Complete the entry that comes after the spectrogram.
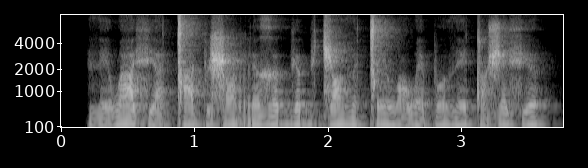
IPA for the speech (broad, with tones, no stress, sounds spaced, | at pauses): ð e˩˥ w a˧˥˧ fʲ a˩˥ ǀ a˩˥ pʲ ə˩˥ ʐ ɒ˧˥˧ r ə˧˥˧ ɣ ə˧˥˧ bʲ ɒ˧˥˧ bʲ ə˩˥ d͡ʑ ɒ˧˥˧ ð ə˧˥˧ ǀ e˧˥˧ w ɒ˩˥ w ɛ˩˥ p o˧˥˧ ð e˧˥˧ t ɒ˩˥ ʒ ɛ˧˥˧ fʲ ə˧˥˧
